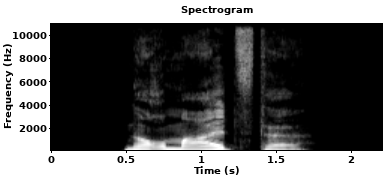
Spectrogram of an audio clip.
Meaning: inflection of normal: 1. strong/mixed nominative/accusative feminine singular superlative degree 2. strong nominative/accusative plural superlative degree
- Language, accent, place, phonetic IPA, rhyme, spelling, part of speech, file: German, Germany, Berlin, [nɔʁˈmaːlstə], -aːlstə, normalste, adjective, De-normalste.ogg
